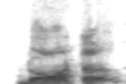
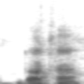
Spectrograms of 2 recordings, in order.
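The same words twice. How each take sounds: First: DAUGHTER rising, T clearly released; British pronunciation. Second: DAUGHTER with the T played down; flat T. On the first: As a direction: give the T in "daughter" full weight. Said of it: "British people, daughter". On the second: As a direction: keep the T in "daughter" light. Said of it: "the flat T sounds". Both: Shown as a demonstration.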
